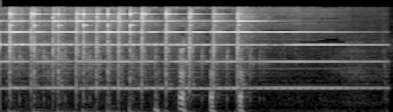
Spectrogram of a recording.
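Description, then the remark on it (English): A bright bell rings rapidly over and over, a quick run of metallic dings for nearly two seconds, fairly loud, then its clear tone hangs and fades away. “Boy, that bell is getting more fun.”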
